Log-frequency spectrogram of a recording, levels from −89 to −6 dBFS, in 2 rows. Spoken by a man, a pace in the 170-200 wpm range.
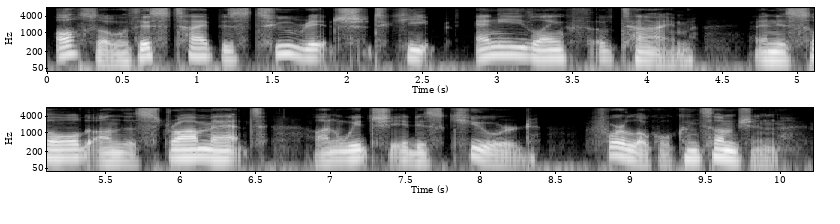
No: male; average, 160 wpm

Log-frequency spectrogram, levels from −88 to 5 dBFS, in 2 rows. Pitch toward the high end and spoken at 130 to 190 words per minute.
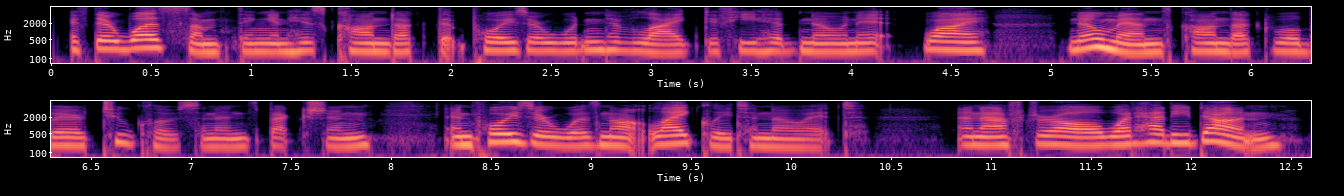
No: high, 195 Hz; average, 200 wpm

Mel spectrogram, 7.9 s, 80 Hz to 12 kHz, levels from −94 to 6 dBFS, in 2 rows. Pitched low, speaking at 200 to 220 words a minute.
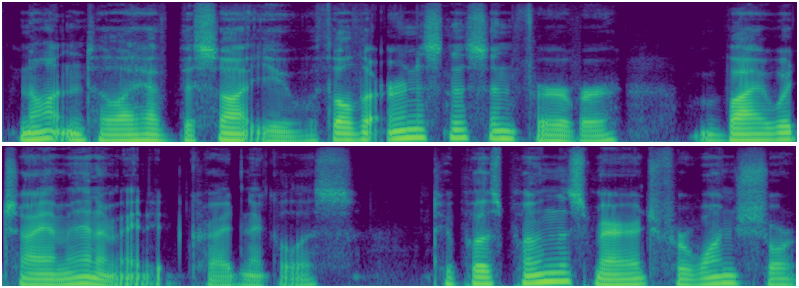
Yes: low, 110 Hz; fast, 205 wpm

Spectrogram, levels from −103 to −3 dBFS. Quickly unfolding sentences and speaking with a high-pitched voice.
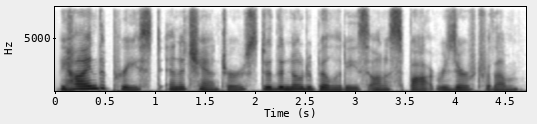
No: average, 190 wpm; high, 195 Hz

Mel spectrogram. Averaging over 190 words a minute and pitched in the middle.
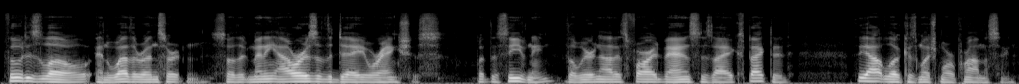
No: average, 200 wpm; low, 115 Hz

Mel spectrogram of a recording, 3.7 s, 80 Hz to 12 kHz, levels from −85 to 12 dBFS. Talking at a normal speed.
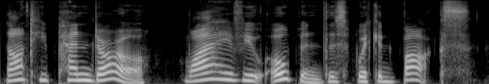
Yes: average, 145 wpm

